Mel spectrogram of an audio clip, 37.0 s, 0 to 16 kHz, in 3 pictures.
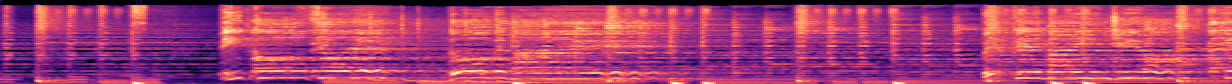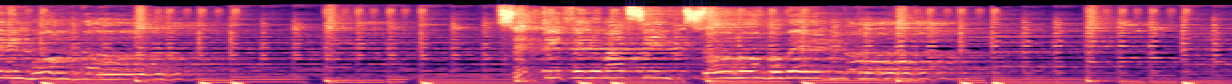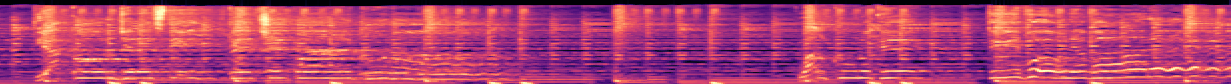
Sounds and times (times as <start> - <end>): Music: 0.0 - 36.9.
